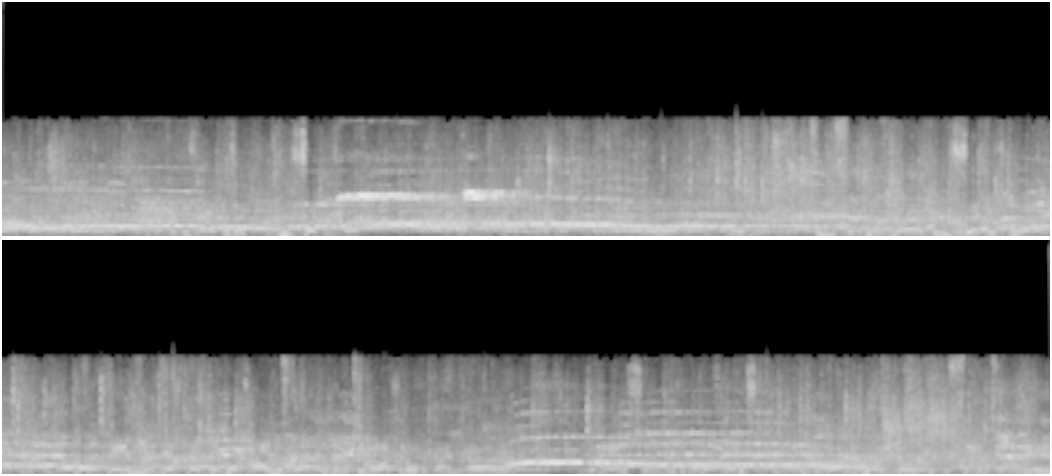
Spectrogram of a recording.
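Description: Spectators in a gymnasium: many overlapping voices talking and calling out, with drawn-out shouts about three seconds in and again around sixteen seconds.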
